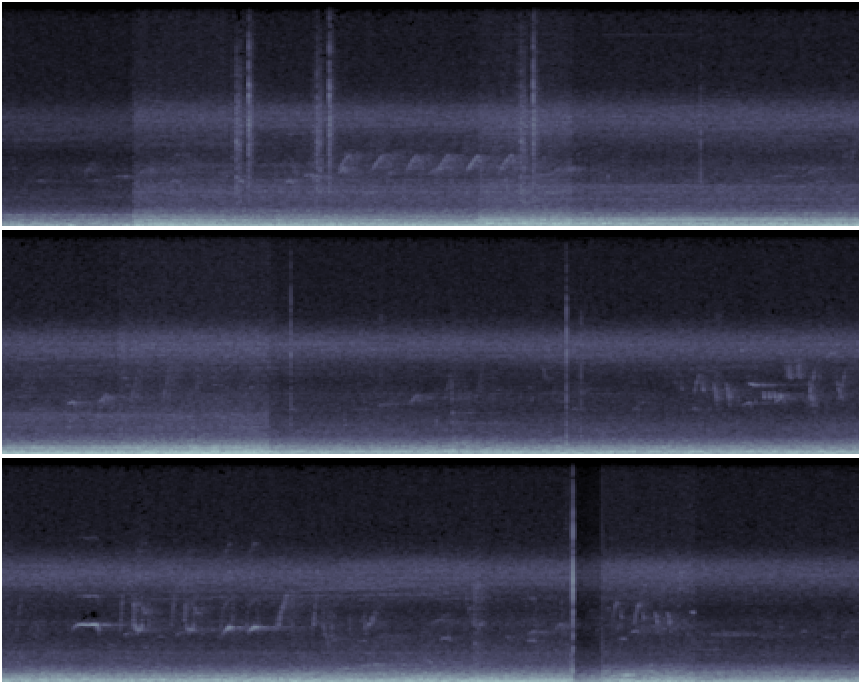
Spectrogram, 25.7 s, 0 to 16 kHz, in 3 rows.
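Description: Steady low hum of a 115-series electric train, with birds chirping at times. The sound shifts abruptly a few times.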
